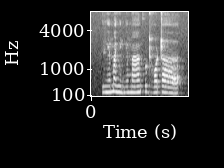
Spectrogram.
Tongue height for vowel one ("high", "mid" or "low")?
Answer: low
